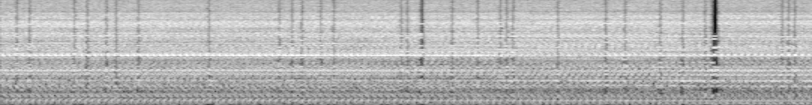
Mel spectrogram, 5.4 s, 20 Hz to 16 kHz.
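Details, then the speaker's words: 2005 Ford F450 6.0 diesel idling loud and lumpy with an uneven chuffing beat; a bad injector pushes compression and air into the fuel system, causing misfire that worsens as the truck runs until it nearly stalls. "But then when I let my foot off the gas, it'll be running worse because we're pushing that compression through one of the injectors, and it's going back into the fuel system, and it's causing to have a misfire because there's so much air coming into the fuel lines."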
